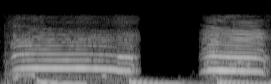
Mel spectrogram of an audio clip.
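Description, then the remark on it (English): A goat bleats twice, loud: a long, wavering cry followed after a short pause by a shorter one, with a low steady hum underneath. “Or it might have been a goat.”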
